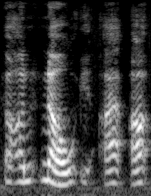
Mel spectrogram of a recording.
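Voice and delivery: backpedal, stumbling over the words; stammering. Acted. Cowed mercenary backs down after being shouted at, stammering. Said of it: "and he's, like, stammering".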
